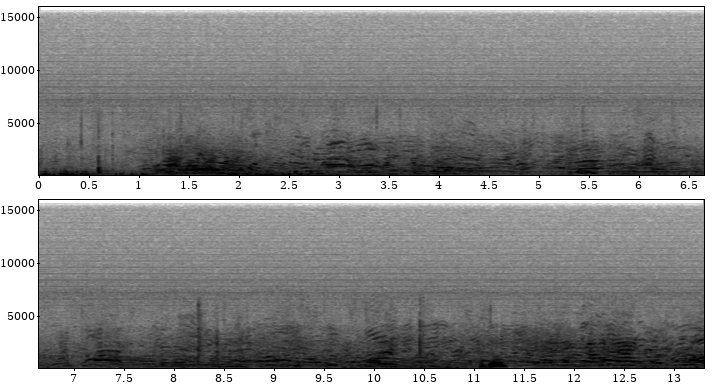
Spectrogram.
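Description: A crowd of spectators shouts and cheers close by, outdoors.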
